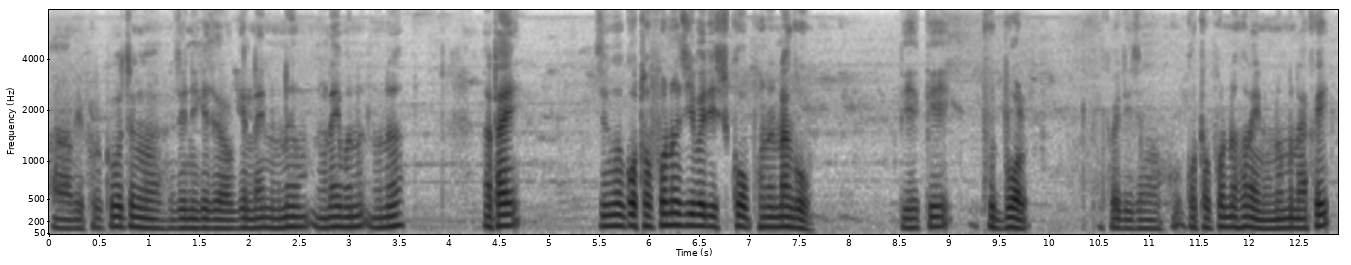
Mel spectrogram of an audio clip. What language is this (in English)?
Bodo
